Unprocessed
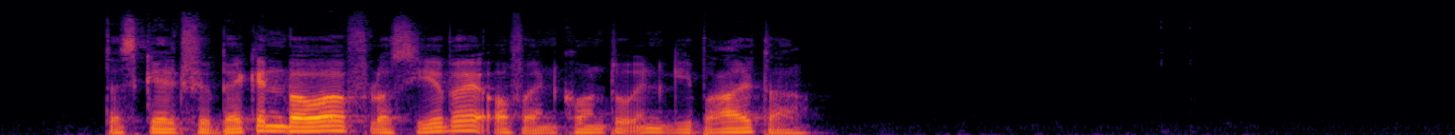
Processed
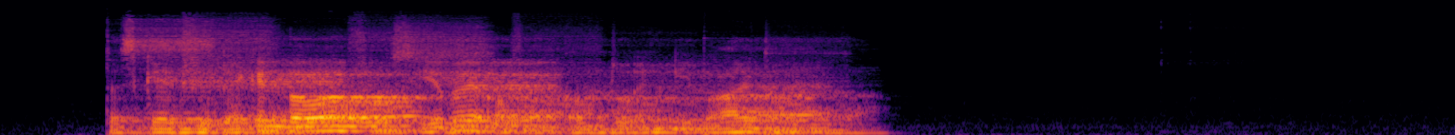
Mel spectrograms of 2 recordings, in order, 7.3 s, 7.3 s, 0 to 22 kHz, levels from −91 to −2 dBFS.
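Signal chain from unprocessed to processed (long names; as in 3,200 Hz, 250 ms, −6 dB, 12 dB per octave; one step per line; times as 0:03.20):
reverb whose tail is shaped and stops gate 430 ms flat, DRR −1.5 dB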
